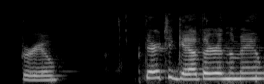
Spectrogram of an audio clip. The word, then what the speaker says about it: Beru: owen and um uh beru is that her name is pronounced brew they're together in the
